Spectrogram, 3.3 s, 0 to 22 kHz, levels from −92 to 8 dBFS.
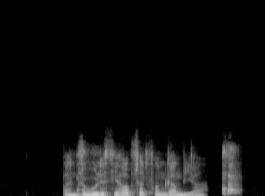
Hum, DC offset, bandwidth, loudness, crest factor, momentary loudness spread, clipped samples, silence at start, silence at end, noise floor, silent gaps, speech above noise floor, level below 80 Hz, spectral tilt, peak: none; under 0.1%; 6.6 kHz; -24 LUFS; 16 dB; 11 LU; under 0.1%; 0.8 s; 0.3 s; -84 dBFS; none; 61 dB; -62 dBFS; -6.5 dB/octave; -8 dBFS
